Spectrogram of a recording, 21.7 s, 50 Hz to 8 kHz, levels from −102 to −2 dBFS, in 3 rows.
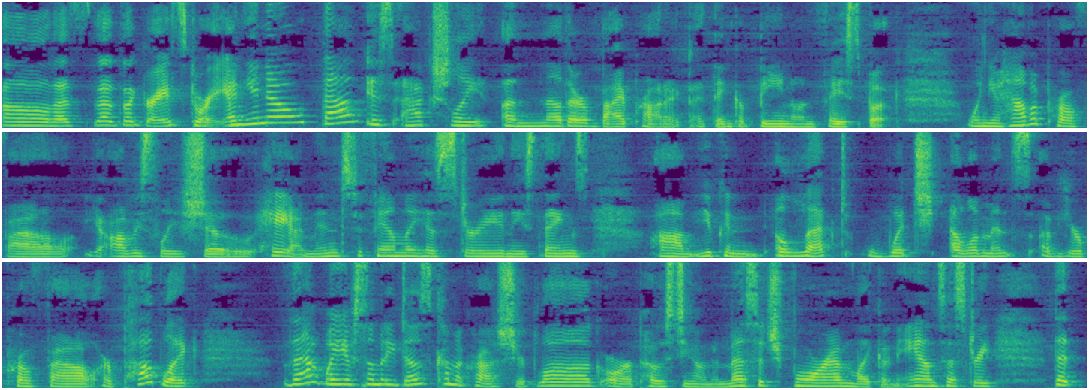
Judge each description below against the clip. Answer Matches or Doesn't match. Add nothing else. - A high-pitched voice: Matches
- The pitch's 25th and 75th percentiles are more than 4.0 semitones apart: Matches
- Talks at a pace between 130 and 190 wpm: Matches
